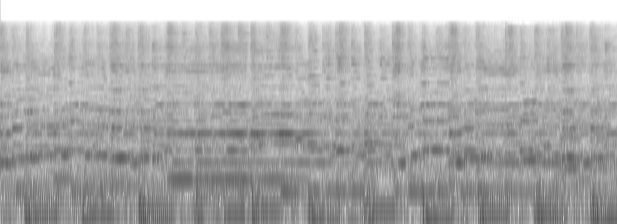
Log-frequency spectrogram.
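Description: Live folk band playing the instrumental opening of a song, with held melody notes over a steady, regular beat.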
